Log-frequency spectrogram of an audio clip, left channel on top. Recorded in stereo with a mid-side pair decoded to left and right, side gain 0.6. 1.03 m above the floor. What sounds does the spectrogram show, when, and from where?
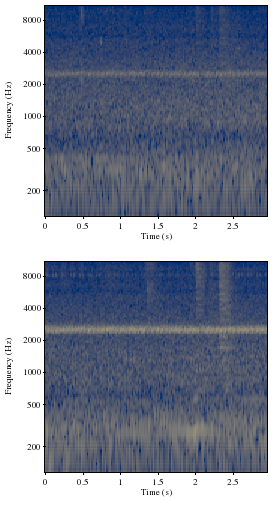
0.0 s an insect: 55° right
